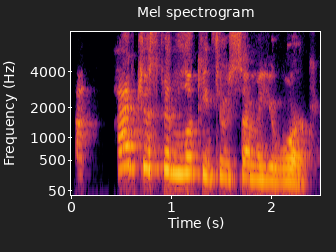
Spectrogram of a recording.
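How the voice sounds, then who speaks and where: A woman's voice: fairly high pitch, big pitch swings, moderate pace, darkish tone. A woman playing a flustered male newspaper editor in 1940s radio comedy style, hesitant, placating and dryly teasing. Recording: echoey room on video call.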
